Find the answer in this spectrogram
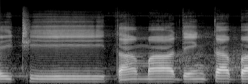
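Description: A Buddhist monk chanting a recitation into a microphone. His voice holds one long steady note for most of a second, then moves into a run of shorter syllables.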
